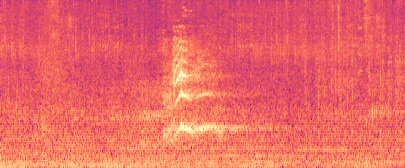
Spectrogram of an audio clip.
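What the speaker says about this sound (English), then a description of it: "The cat hasn't done any sound that doesn't sound to me like a cat so far." A cat in the Stray video game gives a single clear meow, rising then falling, over a low, quiet ambient wash.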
